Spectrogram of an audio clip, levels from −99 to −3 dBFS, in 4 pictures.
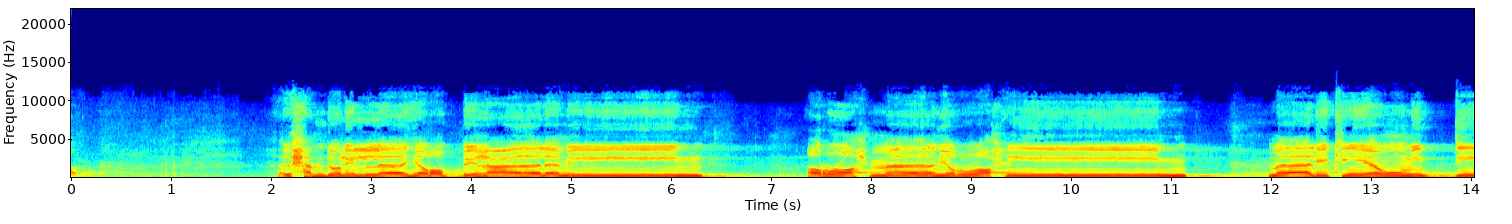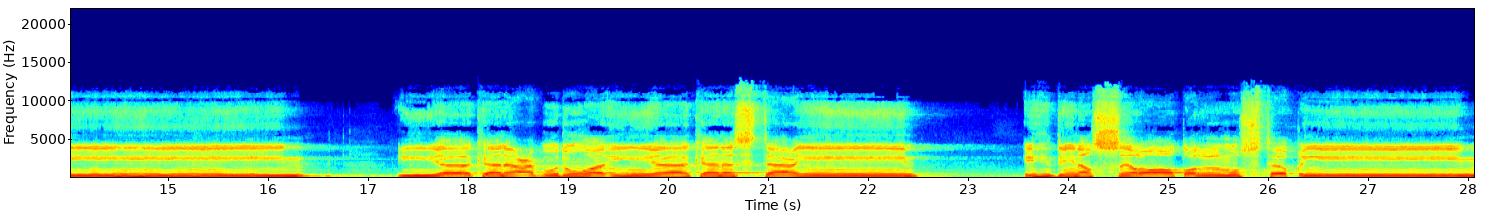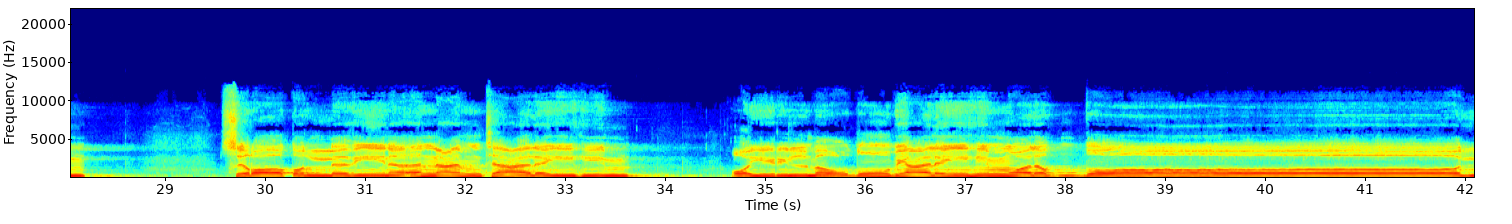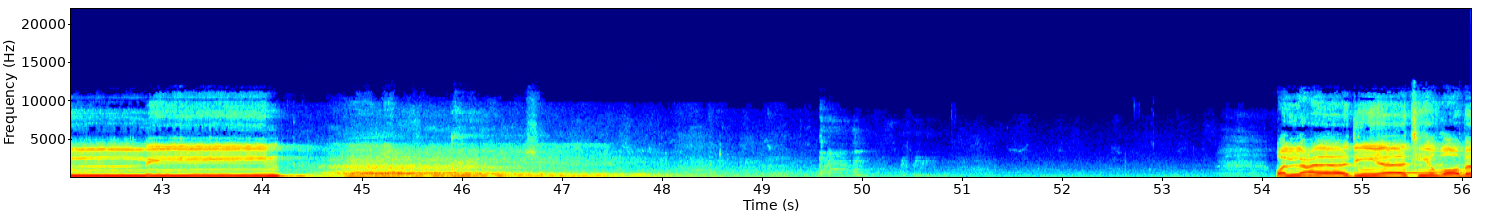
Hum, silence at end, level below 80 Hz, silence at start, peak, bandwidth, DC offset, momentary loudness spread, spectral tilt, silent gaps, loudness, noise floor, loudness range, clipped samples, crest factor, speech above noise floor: none; 0 s; -58 dBFS; 0 s; -8 dBFS; 12 kHz; under 0.1%; 11 LU; -5.5 dB/octave; none; -18 LUFS; -61 dBFS; 4 LU; under 0.1%; 12 dB; 43 dB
